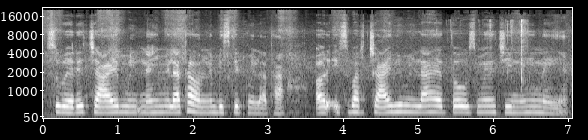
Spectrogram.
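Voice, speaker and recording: A woman's voice: a little high, flat delivery, measured pace, mellow, slight background noise, rough recording. A young woman telling her day in a chatty vlog voice-over, talking to viewers as friends. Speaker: vlogger. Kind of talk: casual vlog voice-over narration. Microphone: voice-over dubbed at home.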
